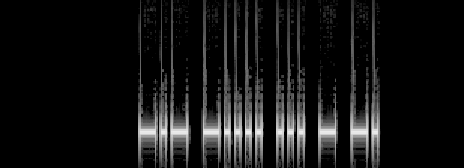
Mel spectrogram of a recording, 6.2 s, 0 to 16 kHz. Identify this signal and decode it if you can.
Morse code, heard as a keyed tone, about 17 wpm, 700 Hz. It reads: K6STN
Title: USA Call Signs - 5 Characters - Repeated 2x - 17wpm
